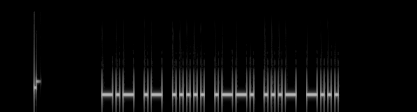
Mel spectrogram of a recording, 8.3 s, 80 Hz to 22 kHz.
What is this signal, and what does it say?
Morse code, heard as a keyed tone, about 17 wpm, 700 Hz. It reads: KA5PVB
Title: NA SOTA Chaser Callsigns 17wpm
